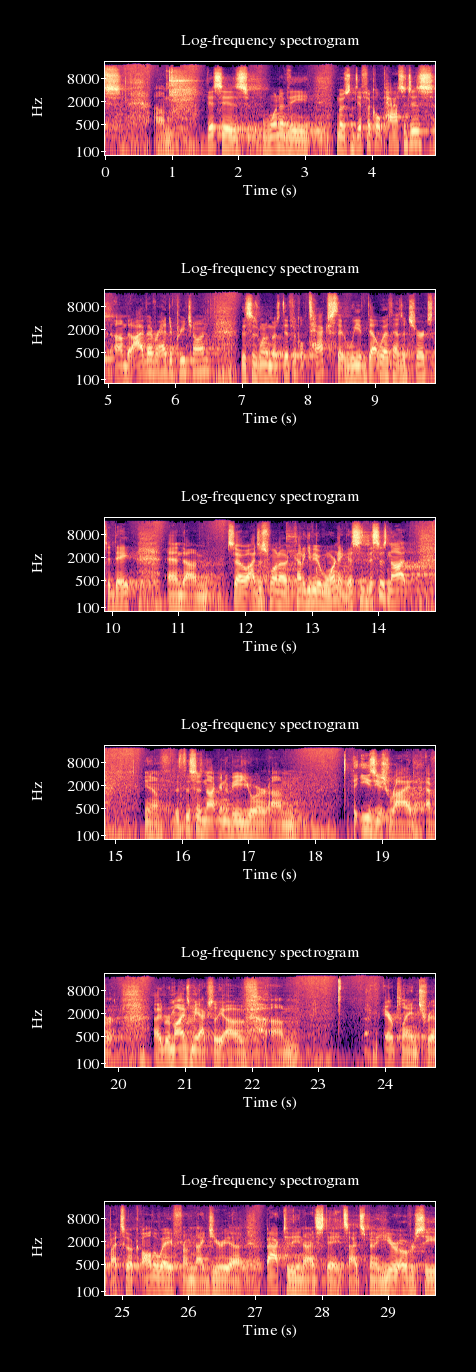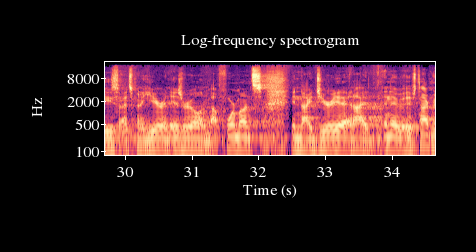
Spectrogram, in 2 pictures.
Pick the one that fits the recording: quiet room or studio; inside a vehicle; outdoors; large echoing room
large echoing room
